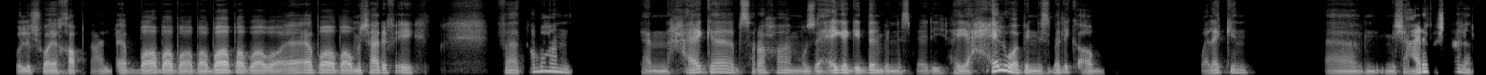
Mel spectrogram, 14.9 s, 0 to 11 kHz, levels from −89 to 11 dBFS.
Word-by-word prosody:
كل 100 -2 -3
شوية 100 0 0
خَبْط 95 0 -3
على 95 -1 -9
الباب 105 +1 +1
بابا، 105 -1 +4 0.2
بابا، 90 +1 0
بابا، 110 +2 +5
بابا، 95 -2 0 0.2
يا 115 - +3
بابا 110 -3 +2
ومش 105 +2 0
عارف 110 0 +1
إيه. 110 -3 0 0.8
فطبعًا 155 - -2 0.7
كان 95 -2 -5
حاجة 135 +4 +1
بصراحة 115 +3 -3
مُزعجة 95 +5 +2
جدًا 105 +1 +1
بالنسبة 95 +1 -6
لي 100 0 -8
هي 95 -2 0
حلوة 190 - +6
بالنسبة 95 -2 -2
لي - - -3
كأب، 90 0 -6 1.0
ولكن 120 +4 -4 0.8
آآ 90 -2 -6
م 90 - -6
مش 90 -1 0
عارف 115 - +4
أشتغل. 130 -9 -3
100 Hz, 135 wpm, -25 LUFS, 95-115 Hz, 1.0 s, حلوة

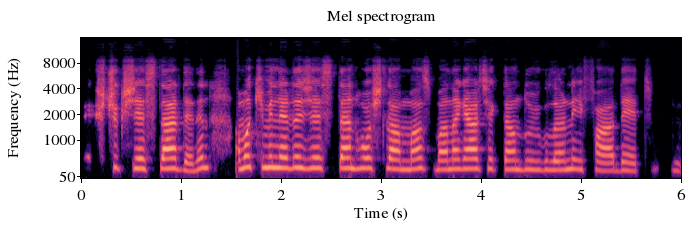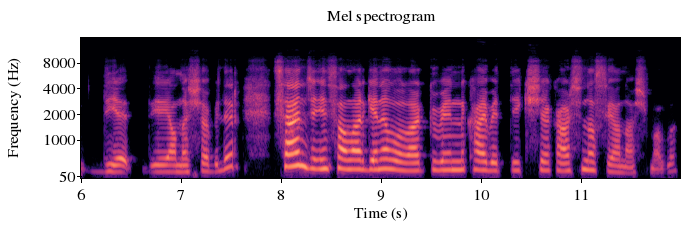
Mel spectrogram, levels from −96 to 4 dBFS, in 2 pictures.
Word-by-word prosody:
Küçük 310 - -1
jestler 260 -1 +4
dedin 250 +8 -2 0.3
ama 295 +5 +4
kimileri 285 -2 +3
de 285 0 +3
jestten 270 0 +1
hoşlanmaz; 255 -1 +1
bana 235 +2 +1
gerçekten 255 -2 +1
duygularını 230 +1 -3
ifade 215 -3 -2
et, 195 - -12 0.2
ı - - -15 0.3
diye 180 -1 -4 0.2
di - - -15
yanaşabilir. 180 - -6 0.4
Sence 315 -5 +5
insanlar, 250 -1 +2
genel 240 +2 0
olarak 205 -2 -1
güvenini 225 0 -3
kaybettiği 210 -2 -4
kişiye 215 0 -4
karşı 205 +3 -4
nasıl 215 -4 -6
yanaşmalı? 160 -2 -10
235 Hz, 135 wpm, -22 LUFS, 210-260 Hz, 0.4 s, Sence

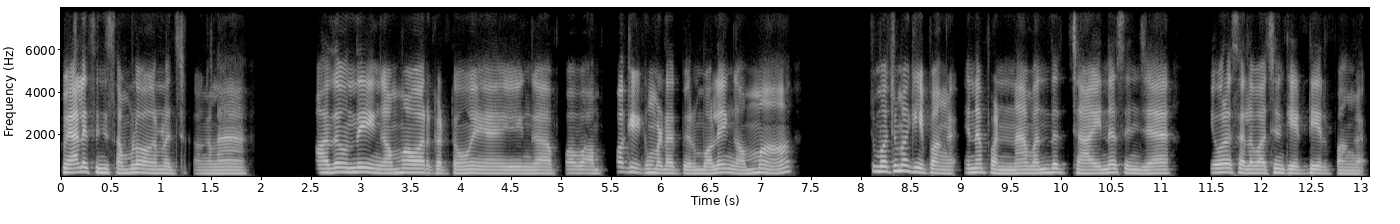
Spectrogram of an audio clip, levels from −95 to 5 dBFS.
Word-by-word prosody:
வேல 205 +3 +7
செஞ்சு 185 -3 +1
சம்பள 175 +2 +1
வாங்குறோன்னு 165 -2 0
வச்சுக்கோங்களேன். 150 -1 -3 0.9
அத 185 - +1
வந்து 210 +1 +2
எங்க 175 -2 0
அம்மாவா 185 +1 +2
இருக்கட்டும், 165 -1 -2
எ - - 0 0.4
எங்க 155 0 -1
அப்பாவ 165 +2 -6 0.2
அப்பா 160 +8 -6
கேட்க 185 -4 +2
மாட்டாரு, 165 -2 +1
பெரும்பாலும் 155 +4 +1
எங்க 160 -4 -1
அம்மா 185 +1 +1 1.0
சும்மா, 240 0 +2
சும்மா 265 +1 +2
கேப்பாங்க. 180 -6 +2 0.2
"என்ன 195 +1 +3
பண்ண 155 -3 +1 0.2
வந்துருச்சா? 180 -1 -1 0.2
என்ன 180 +3 +1
செஞ்ச? 160 -3 -1 0.7
எவ்ளோ 195 +1 +3
செலவாச்சுன்னு" 170 +1 +1
கேட்டுட்டே 165 +1 +1
இருப்பாங்க. 150 -2 -4
170 Hz, 140 wpm, -22 LUFS, 155-185 Hz, 1.0 s, வேல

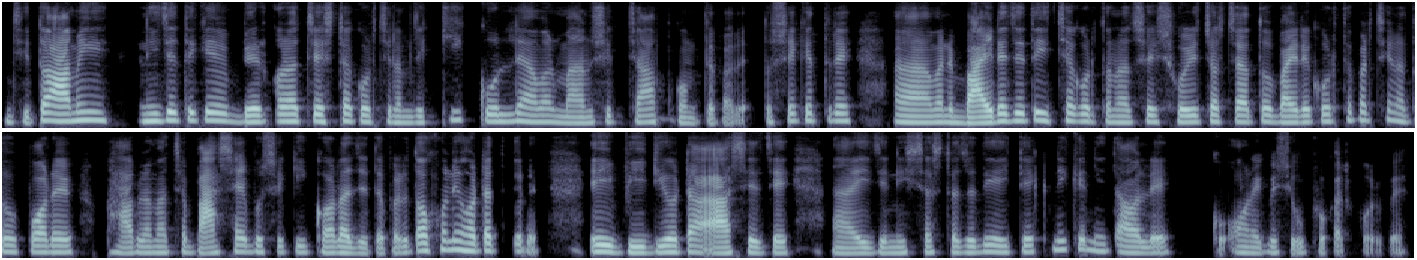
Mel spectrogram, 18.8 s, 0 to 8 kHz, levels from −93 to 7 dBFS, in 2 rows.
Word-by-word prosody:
যেহেতু 185 - 0
আমি 185 +3 +4 0.4
নিজে 175 +2 +4
থেকে 190 0 +2 0.2
বের 155 0 +6
করার 165 -1 +4
চেষ্টা 165 +1 +2
করছিলাম, 150 -2 -1
যে - - 0
কি 200 - -5 0.2
করলে 165 +1 +2
আমার 155 -1 0
মানসিক 135 +3 -3
চাপ 150 +1 -1
কমতে 125 -2 -4
পারে। - - -8
তো - - -8
সেক্ষেত্রে 175 +2 -2 0.4
আ - - +2 0.2
মানে 150 -1 +1
বাইরে 135 +5 +7
যেতে 180 +2 +3
ইচ্ছা 175 +1 -2
করত 160 -2 -1
না। 145 - 0
সে 155 - +1
শরীরচর্চা 155 +1 +1
তো - - +3
বাইরে 145 +1 +3
করতে 165 +4 -2
পারছি 190 +2 -5
না, 165 - -2
তো - - +1 0.2
পরে 150 0 +3 0.3
ভাবলাম, 135 0 -2
আচ্ছা, 140 +1 -6
বাসায় 150 +4 +1
বসে 150 -1 -3
কি 145 - -3
করা 135 0 +3
যেতে 125 - -4
পারে? - - -2
তখনই 205 +3 +2
হঠাৎ 175 0 +3
করে - - -3 0.4
এই 160 - +7
ভিডিওটা 145 +2 +3 0.2
আসে, 140 +1 -1
যে 130 - +2 0.4
আ - - -2
এই 125 - 0
যে 130 - -1
নিঃশ্বাসটা 140 +1 -5
যদি 140 +3 -1
এই 145 - -1
টেকনিকে 205 +8 -3
নিই, 170 - -4
তাহলে 135 -2 +1 0.6
অনেক 130 -2 -4
বেশি 135 - -6
উপকার - - -10
করবে। - - -12
150 Hz, 200 wpm, -23 LUFS, 140-170 Hz, 0.6 s, বাইরে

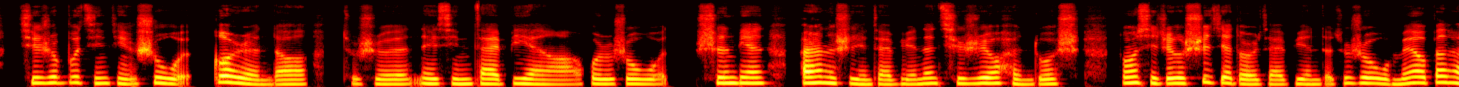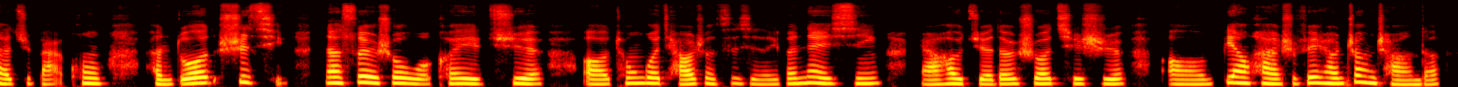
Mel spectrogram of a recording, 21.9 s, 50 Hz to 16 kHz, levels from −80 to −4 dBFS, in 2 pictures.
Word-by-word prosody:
其 235 0 -1
实 240 +1 +2
不 250 +1 -3
仅 225 -2 -3
仅 205 -3 -2
是 235 - 0
我 215 -3 +1 0.2
个 265 -1 +6
人 190 -6 +2
的， 185 +1 0 0.2
就 - - -9
是 190 -1 -1
内 210 -1 +2
心 200 -1 0
在 200 -2 +2
变 195 -1 0
啊， 180 0 -4
或 205 - +1
者 195 - +2
说 200 0 +1
我 195 0 -2 0.2
身 230 0 +2
边 230 0 +3 0.2
发 235 - +8
生 250 - +4
的 - - +4
事 215 -2 -3
情 185 -2 0
在 185 -1 -2
变， 190 +1 -4
那 215 +2 0
其 215 -1 -3
实 210 - -2
有 225 0 +5
很 195 -5 -3
多 190 +1 0
事 205 - -6 0.3
东 240 +1 +3
西， 225 -2 -1
这 215 +1 +3
个 220 - +5
世 260 +4 -1
界 235 -1 +1
都 195 -2 +1
是 185 - 0
在 185 0 -4
变 190 -1 -3
的， - - -6
就 230 +3 -6
是 230 0 0
我 215 -2 +2
没 190 +2 -1
有 240 0 +4
办 255 +2 +2
法 215 -4 +3
去 205 +2 -11
把 190 -2 -6
控 220 -2 0 0.3
很 185 -1 -2
多 220 +5 +5
事 270 - -1
情。 225 -1 -9 0.3
那 240 0 +4
所 235 +3 +2
以 245 - +6
说 230 0 +2
我 195 -2 -1
可 210 +1 -3
以 205 -1 +3
去， 205 0 0 0.3
呃， 190 0 +2
通 225 +3 -2
过 225 -1 +3
调 190 -3 0
整 205 0 -4
自 215 +2 -10
己 200 -1 -7
的 185 0 -5
一 190 - -5
个 210 +2 -1
内 230 -1 +2
心， 215 +1 -4 0.3
然 185 0 -1
后 205 +1 +3
觉 195 -2 -2
得 195 +2 0
说 210 0 +1
其 205 0 -3
实， 200 0 -1 0.3
呃， 185 0 -2
变 245 -2 +3
化 220 -3 +1
是 200 - -6
非 235 +3 +1
常 220 -1 +3
正 255 -1 +1
常 180 -5 -2
的。 180 +2 -5
210 Hz, 270 characters per minute, -23 LUFS, 195-230 Hz, 0.3 s, 发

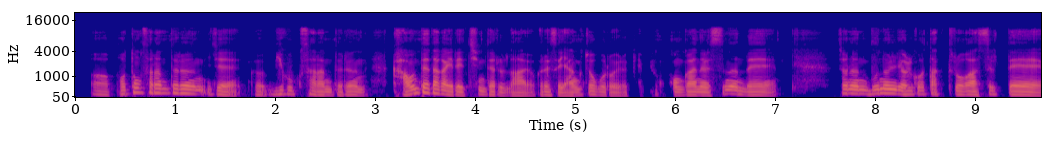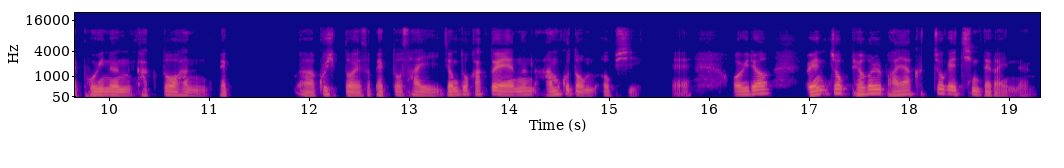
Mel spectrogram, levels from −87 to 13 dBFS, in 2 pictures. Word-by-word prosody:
어 115 -4 -5
보통 140 +9 -2
사람들은 160 -4 +2
이제 115 -3 0
그 115 - -6
미국 130 +1 -6
사람들은 110 -2 -1 0.3
가운데다가 160 0 +4
이렇게 105 -2 +3
침대를 110 -6 -2
놔요. 95 0 -1
그래서 105 -4 -2
양쪽으로 100 +2 -1
이렇게 - - -6 0.4
공간을 100 0 +2
쓰는데 110 -6 0 0.6
저는 150 -3 +2
문을 155 +1 +4
열고 125 +1 +1
딱 - - -4
들어왔을 115 +1 +1
때 110 -6 +3
보이는 105 -1 +1
각도 115 0 -1
한 95 -3 -5
100 - - -5 0.7
아 - - -2
90 - - -4
도에서 95 -1 0
100 105 - -3
도 110 - -3
사이 105 -3 -1
이 105 - -11
정도 120 +3 +1
각도에는 120 -2 +3
아무것도 125 0 0
엄 95 0 -4
없이 - - -5 0.4
예. - - -10 0.4
오히려 140 +6 +3 0.3
왼쪽 145 +4 +4
벽을 150 +3 +3
봐야 115 +4 0
그쪽에 145 +3 -1
침대가 125 -5 -2
있는 - - -11
115 Hz, 315 characters per minute, -34 LUFS, 105-135 Hz, 0.7 s, 가운데다가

